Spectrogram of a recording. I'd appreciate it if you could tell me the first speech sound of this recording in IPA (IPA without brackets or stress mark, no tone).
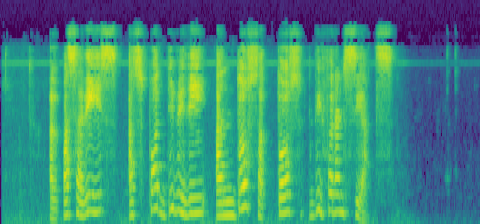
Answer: ə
